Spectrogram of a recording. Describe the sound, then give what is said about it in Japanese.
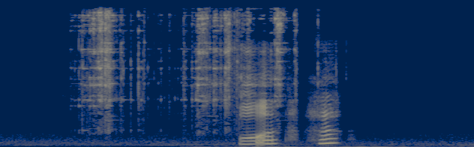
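A brief jingle of a spare house key, bright and metallic, shaken a couple of times as it is handed over, before a short high-pitched voice breaks in over the final moments. “これって合鍵？本当にもらっていいの？”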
